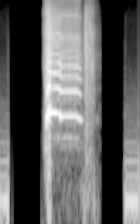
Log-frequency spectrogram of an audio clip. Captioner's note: party horn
